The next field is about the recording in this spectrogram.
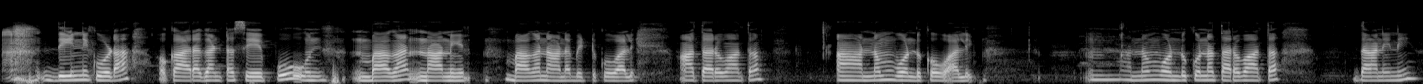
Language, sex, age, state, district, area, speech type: Telugu, female, 18-30, Telangana, Vikarabad, urban, spontaneous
